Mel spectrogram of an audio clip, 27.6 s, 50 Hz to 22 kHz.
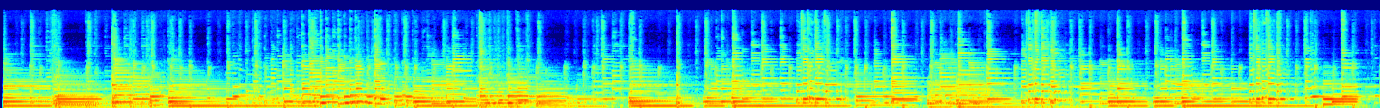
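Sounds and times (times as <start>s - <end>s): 
flamenco guitar playing an alegria falseta: 0.1s - 27.6s.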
